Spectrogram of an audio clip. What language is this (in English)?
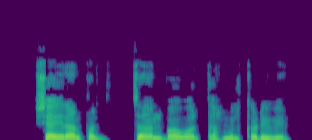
Pashto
